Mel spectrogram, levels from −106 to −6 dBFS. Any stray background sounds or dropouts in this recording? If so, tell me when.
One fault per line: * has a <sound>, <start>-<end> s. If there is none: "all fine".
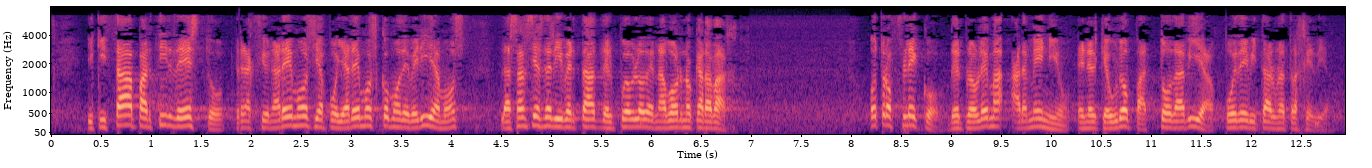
all fine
